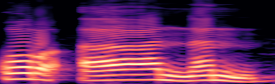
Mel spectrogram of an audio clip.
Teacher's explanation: यहाँ रा मोटा होगा, काफ भी मोटा होगा हुरूफ मुश्तालिया होने की वजह से, और यहाँ तनवीन के बाद जो है हुरूफ इख्फा है, तो यहाँ पर इख्फा करेंगे। · रा साकिन से पहले पेश है, यहाँ रा मोटा होगा, काफ भी मोटा होगा हुरूफ मुश्तालिया होने की वजह से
